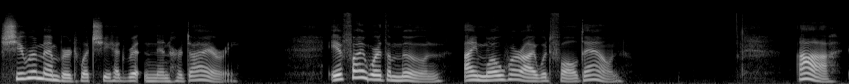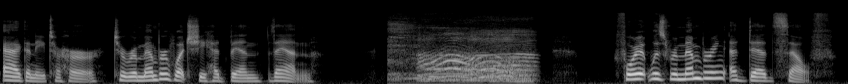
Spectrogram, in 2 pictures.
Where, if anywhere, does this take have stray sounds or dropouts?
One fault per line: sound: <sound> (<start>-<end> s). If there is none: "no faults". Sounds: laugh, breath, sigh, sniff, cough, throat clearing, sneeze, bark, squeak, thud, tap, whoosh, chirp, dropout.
sound: breath (12.4-13.9 s)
